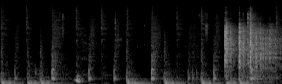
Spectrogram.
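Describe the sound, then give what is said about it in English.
Dice clatter in a quick, irregular run of sharp little clicks and knocks, ending in a brighter, rougher skitter as they tumble to a stop, landing on snake eyes. No one speaks. “Oh, well, I got snake eyes, so.”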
